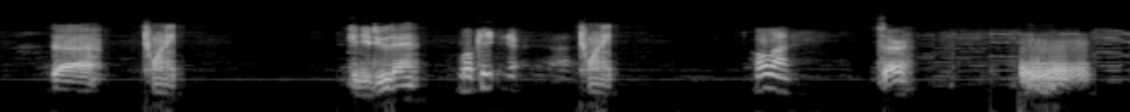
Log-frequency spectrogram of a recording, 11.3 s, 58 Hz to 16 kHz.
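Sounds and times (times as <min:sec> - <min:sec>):
speech: 0:03.7 - 0:06.2, 0:07.7 - 0:08.0, 0:08.8 - 0:09.2
loud buzzy fart: 0:10.1 - 0:11.2.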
